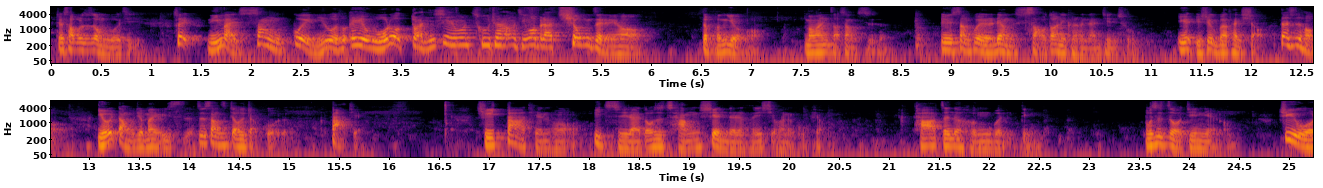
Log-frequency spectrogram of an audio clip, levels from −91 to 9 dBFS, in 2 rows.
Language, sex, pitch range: Chinese, male, 95-135 Hz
